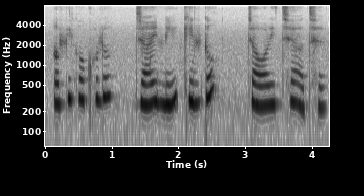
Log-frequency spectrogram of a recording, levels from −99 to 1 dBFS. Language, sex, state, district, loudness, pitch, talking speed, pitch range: Bengali, female, West Bengal, Kolkata, -14 LUFS, 275 Hz, 100 wpm, 260-310 Hz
